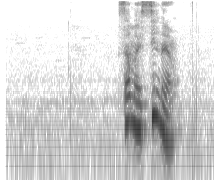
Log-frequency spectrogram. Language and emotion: Russian, neutral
